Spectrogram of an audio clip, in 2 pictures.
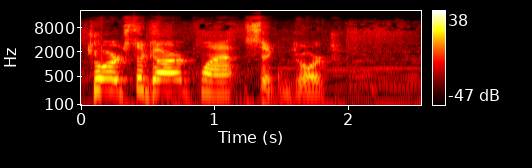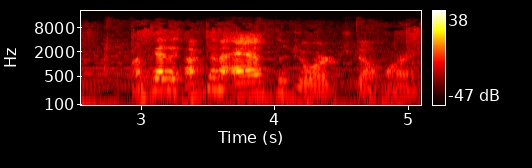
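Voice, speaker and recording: A man with a slightly croaky, strained voice chatting casually and goofily, half to himself, as he hosts a drawing stream. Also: sits high, sing-song, moderate pace, faint music behind. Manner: goofy, rambling, half talking to himself. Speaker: cartoonist hosting a live art show. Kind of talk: casual chat while drawing.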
